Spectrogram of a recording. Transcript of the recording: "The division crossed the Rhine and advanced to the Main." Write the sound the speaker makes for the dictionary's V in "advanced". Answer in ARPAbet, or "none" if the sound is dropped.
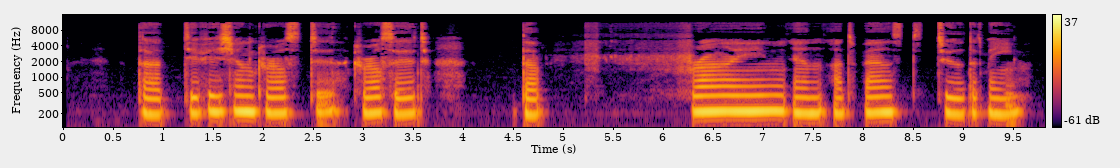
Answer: V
